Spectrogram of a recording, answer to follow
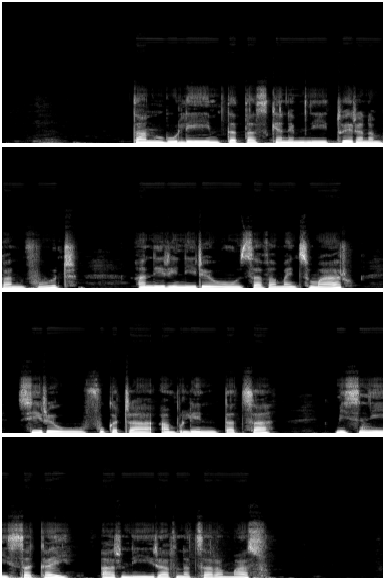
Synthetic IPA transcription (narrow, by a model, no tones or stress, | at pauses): t̪animbulimid̪̥ad̪̥asi̥kʲaneminit̪ueɾanəmbanivuʈ͡ʂə̥ | aniɾiniɾewz̥avəmajnt͡simaɾu̥ | t͡siɾewv̥ukaʈ͡ʂəambulenint̪at͡sa | misinisakaj | aɾiniɾavinət͡saɾəmasu̥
